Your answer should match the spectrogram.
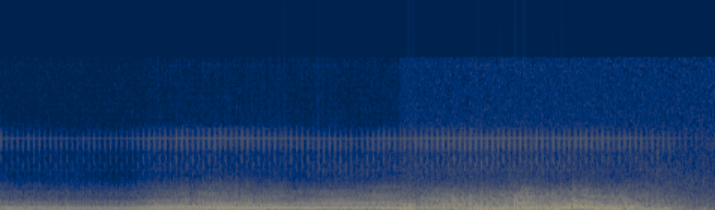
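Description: A car engine hums steadily, then grows rougher as the vehicle slows, its pitch dropping as it rolls to a halt in front of a gray four-storey apartment building. No one speaks.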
